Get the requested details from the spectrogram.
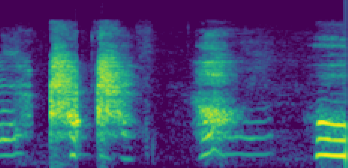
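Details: Infant gives two short, deliberate fake cough bursts between voiced cooing sounds, done playfully to get a reaction.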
